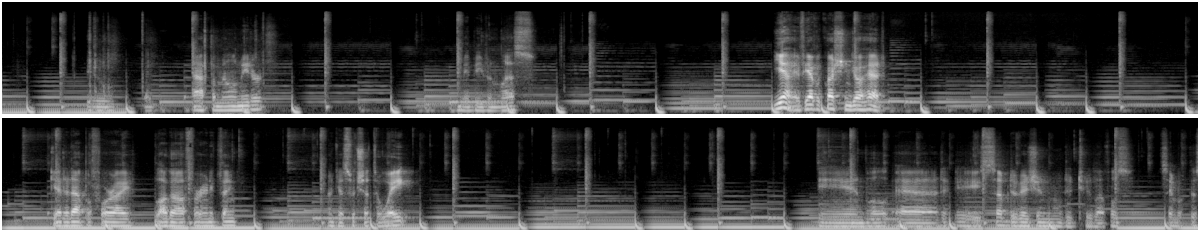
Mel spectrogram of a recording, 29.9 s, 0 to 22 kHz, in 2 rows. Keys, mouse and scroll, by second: 1.1 KP_0, 5.1-8.5 drag, 11.4-17.8 drag, 18.6 middle click, 19.5 middle click, 20.0 middle click, 21.4 middle click, 22.4 shift+middle click, 23.0 middle click, 25.1 click, 25.4-27.1 drag.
